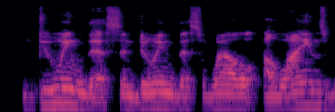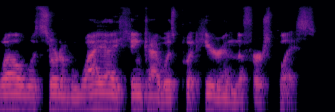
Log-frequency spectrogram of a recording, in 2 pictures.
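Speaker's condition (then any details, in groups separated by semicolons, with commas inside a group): No condition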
